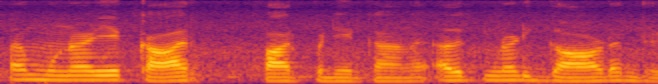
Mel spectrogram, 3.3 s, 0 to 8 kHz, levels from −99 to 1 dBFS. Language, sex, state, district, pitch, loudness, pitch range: Tamil, male, Tamil Nadu, Nilgiris, 140 Hz, -16 LUFS, 125-155 Hz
